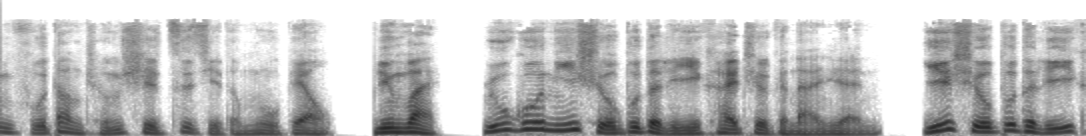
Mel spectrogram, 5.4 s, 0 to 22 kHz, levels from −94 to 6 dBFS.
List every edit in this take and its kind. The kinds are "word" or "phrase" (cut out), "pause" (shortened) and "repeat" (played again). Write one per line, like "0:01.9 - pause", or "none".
0:01.7 - pause

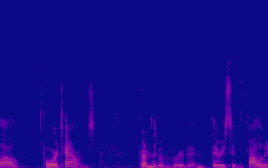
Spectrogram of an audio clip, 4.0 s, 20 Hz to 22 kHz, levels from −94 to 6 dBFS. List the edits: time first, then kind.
0:02.4 - word

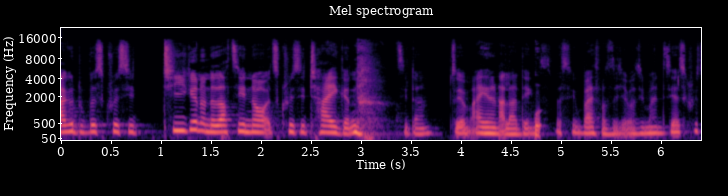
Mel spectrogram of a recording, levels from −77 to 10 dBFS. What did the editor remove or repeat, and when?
0:03.3 - word
0:03.8 - pause
0:04.4 - word

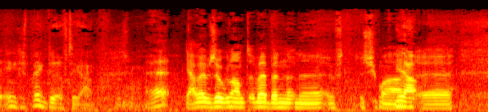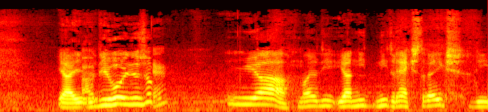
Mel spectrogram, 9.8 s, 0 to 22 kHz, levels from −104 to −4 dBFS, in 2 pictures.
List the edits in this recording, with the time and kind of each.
0:01.8 - word
0:03.0 - word
0:03.8 - word
0:06.4 - word

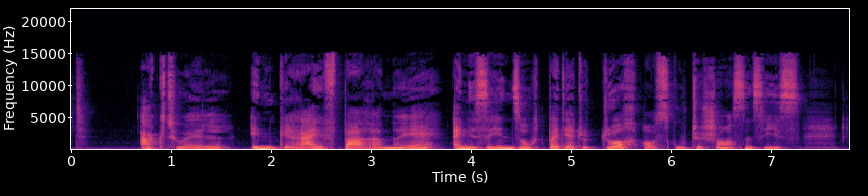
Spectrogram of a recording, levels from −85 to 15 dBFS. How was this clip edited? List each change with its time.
0:01.7 - pause
0:03.7 - pause

